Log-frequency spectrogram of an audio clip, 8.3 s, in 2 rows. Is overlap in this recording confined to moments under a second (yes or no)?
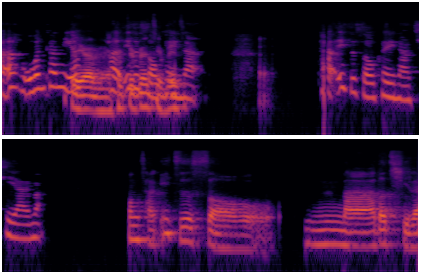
no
